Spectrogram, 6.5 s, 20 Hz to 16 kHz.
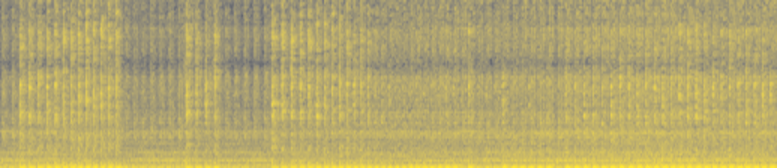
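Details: WWII Wisconsin AB Signal Corps generator, revived after about 70 years unused, almost warmed up with switches on, putting out about 12 volts on the low AC circuit. Even, steady low thump at constant speed, no misses or knocks; normal warm idle.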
